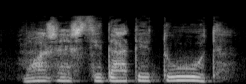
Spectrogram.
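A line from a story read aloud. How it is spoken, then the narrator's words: Whisper. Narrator (Ukrainian): прошепотів Стен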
